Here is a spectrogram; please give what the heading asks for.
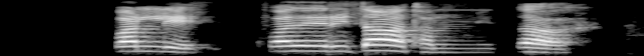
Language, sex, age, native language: Icelandic, male, 11, Icelandic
